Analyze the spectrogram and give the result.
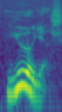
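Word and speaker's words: Iulius: And it was pronounced Julius because the I was pronounced as a Y.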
